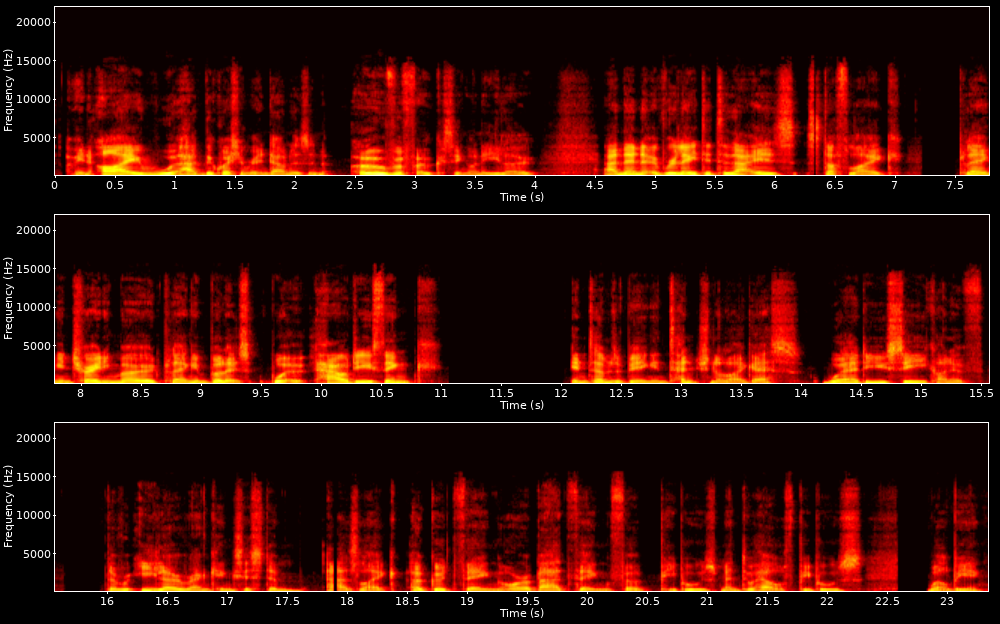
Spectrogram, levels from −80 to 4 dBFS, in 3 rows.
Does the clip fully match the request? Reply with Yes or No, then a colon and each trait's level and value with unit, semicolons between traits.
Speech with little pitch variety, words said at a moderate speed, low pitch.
No: average, 3.4 semitones; average, 175 wpm; low, 125 Hz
